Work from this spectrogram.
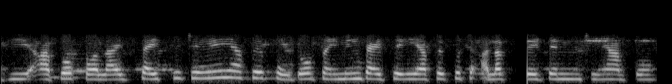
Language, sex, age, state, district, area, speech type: Hindi, female, 18-30, Madhya Pradesh, Chhindwara, urban, conversation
